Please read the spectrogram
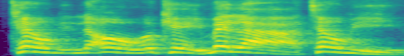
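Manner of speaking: high, loud, abrupt mock woman's voice; high, loud mock Maltese woman demanding to be told. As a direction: ham up a brash, bossy Maltese woman. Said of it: "their tonality is not good".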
